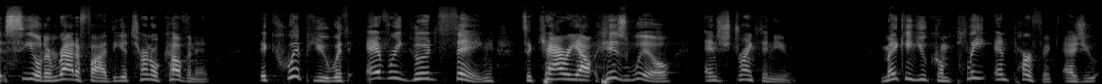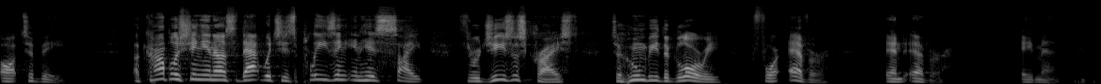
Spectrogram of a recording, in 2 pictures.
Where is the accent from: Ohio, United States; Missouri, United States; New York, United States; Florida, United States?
New York, United States; Manhattan; I love how growing up in Manhattan was a very exciting experience, you could say.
